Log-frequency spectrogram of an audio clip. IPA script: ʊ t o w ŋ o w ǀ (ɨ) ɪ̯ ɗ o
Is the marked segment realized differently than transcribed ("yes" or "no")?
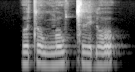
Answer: no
